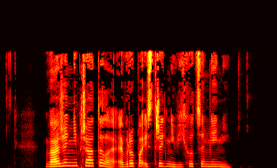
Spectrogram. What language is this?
Czech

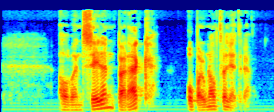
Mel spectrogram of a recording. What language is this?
Catalan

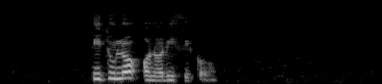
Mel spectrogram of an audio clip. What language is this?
Galician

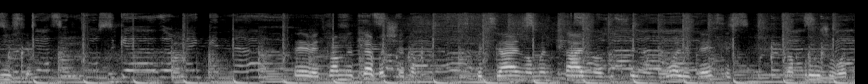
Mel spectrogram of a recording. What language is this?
Ukrainian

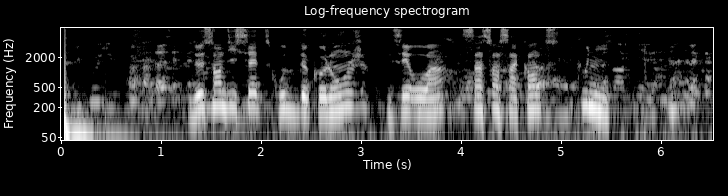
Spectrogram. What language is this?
French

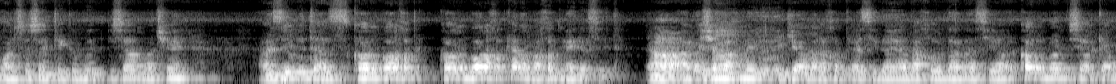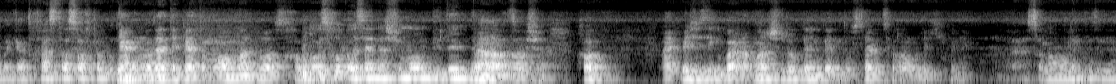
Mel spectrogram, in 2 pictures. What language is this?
Persian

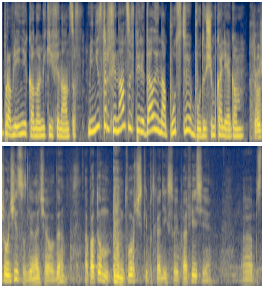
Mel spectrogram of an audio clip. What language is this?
Russian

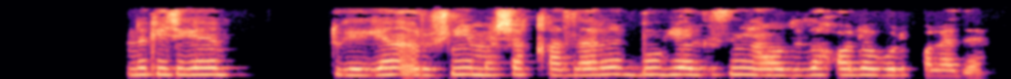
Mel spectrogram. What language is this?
Uzbek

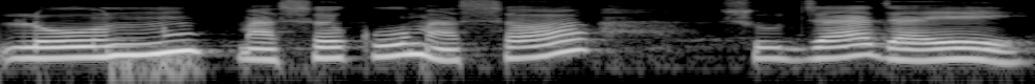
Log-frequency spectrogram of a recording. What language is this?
Odia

